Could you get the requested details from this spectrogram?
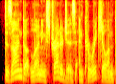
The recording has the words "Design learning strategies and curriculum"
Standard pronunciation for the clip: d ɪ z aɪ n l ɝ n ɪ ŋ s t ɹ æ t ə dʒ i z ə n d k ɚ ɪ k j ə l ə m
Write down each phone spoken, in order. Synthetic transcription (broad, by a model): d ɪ z aɪ n l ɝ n ɪ ŋ s t ɹ æ t ə dʒ i z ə n k ɚ ɪ k j l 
